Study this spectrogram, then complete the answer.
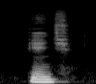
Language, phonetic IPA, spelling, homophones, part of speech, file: Polish, [pʲjɛ̇̃ɲt͡ɕ], piędź, pięć, noun, LL-Q809 (pol)-piędź.wav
